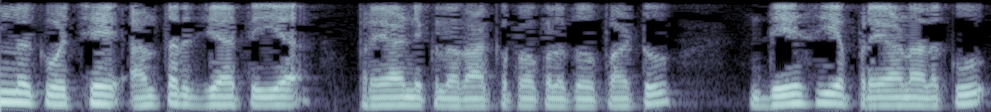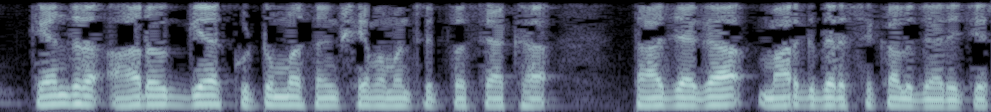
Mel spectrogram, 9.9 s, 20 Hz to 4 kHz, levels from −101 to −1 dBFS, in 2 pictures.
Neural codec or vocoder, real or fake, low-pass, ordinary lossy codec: none; real; 3.6 kHz; none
